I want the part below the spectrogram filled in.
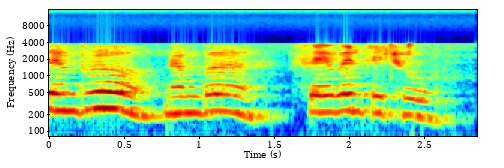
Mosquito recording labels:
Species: no mosquito; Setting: cup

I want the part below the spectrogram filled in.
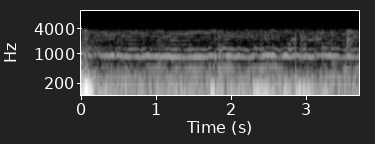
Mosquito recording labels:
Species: mosquito; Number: one; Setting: cup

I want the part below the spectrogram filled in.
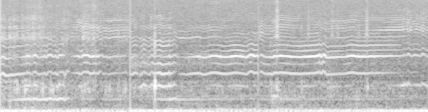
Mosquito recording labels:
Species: Culex quinquefasciatus; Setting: cup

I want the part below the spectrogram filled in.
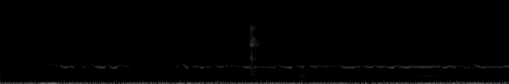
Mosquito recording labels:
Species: Anopheles arabiensis; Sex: female; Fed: unfed; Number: one; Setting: cup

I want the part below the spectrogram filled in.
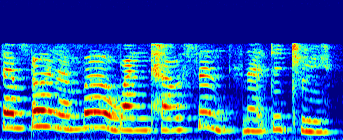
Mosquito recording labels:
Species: no mosquito; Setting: cup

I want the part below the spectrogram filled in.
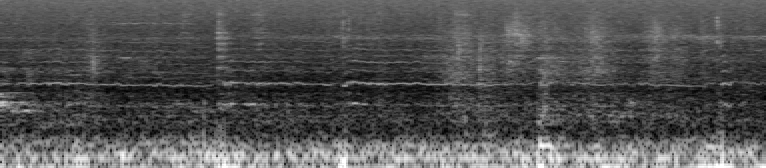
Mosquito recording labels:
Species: Anopheles funestus s.l.; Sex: female; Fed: unfed; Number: one; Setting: cup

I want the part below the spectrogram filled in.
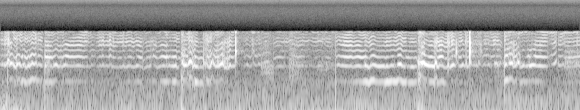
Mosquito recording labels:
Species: mosquito; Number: one; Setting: cup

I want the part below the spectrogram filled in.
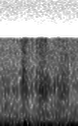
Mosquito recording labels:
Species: no mosquito; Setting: cup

